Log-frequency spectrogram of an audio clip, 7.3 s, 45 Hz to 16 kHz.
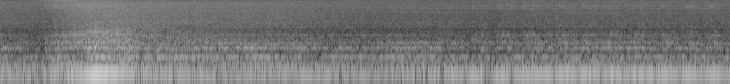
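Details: Turbo LS Chevelle with Holley Terminator X on first start, fuel pressure 75 psi: deep rumble that flares then holds a raised fast idle, above target with the idle air control at 0%; owner suspects the throttle blade is open too much.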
